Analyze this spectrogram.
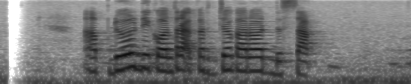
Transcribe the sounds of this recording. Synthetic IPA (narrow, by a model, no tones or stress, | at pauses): ʔab̚dʊldikɔnt̪ɾa̰ʔkərd͡ʒɔkaɾodəsak̚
